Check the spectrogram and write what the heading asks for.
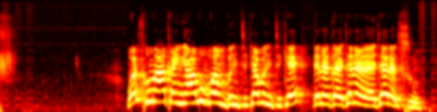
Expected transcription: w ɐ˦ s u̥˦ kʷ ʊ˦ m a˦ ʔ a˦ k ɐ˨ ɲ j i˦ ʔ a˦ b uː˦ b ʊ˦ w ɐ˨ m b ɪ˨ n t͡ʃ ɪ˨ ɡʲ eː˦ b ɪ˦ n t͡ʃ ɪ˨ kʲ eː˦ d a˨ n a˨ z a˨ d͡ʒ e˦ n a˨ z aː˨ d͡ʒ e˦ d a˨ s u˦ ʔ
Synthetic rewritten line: w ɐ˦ s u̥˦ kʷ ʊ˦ m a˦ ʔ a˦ k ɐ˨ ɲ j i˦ ʔ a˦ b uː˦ b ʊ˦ w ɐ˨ m b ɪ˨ n t͡ʃ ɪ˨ kʲ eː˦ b ɪ˨ n t͡ʃ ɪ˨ kʲ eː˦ d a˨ n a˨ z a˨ d͡ʒ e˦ n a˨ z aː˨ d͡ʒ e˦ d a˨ s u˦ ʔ

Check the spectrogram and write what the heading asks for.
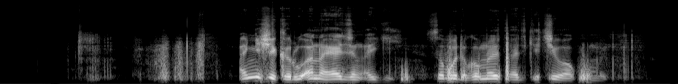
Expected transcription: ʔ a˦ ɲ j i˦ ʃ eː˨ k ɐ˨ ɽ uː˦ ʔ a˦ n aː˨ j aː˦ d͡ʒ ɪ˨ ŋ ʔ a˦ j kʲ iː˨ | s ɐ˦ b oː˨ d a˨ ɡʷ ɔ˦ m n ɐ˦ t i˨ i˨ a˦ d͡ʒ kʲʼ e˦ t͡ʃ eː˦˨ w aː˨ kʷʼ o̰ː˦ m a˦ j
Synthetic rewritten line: ʔ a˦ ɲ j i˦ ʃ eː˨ k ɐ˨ ɽ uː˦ ʔ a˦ n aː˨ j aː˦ d͡ʒ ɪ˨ ŋ ʔ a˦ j kʲ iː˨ | s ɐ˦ b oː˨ d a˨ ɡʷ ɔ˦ m n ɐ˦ t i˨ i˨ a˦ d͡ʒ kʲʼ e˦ t͡ʃ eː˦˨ w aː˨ kʷ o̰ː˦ m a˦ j

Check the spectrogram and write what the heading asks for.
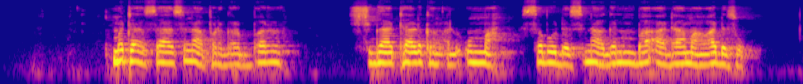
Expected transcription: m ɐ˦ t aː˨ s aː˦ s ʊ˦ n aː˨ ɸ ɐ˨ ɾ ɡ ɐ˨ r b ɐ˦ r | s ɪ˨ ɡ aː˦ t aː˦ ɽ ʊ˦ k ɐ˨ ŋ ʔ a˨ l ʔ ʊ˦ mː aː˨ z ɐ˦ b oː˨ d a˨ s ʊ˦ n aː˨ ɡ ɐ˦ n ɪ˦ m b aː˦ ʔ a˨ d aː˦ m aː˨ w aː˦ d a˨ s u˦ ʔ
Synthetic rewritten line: m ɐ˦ t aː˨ s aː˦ s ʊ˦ n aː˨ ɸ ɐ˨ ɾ ɡ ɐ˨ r b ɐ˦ r | ʃ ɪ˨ ɡ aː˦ t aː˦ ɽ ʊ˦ k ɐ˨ ŋ ʔ a˨ l ʔ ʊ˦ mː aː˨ s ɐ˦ b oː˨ d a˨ s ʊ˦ n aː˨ ɡ ɐ˦ n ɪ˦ m b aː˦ ʔ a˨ d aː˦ m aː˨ w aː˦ d a˨ s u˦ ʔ

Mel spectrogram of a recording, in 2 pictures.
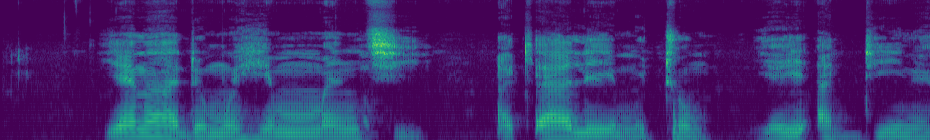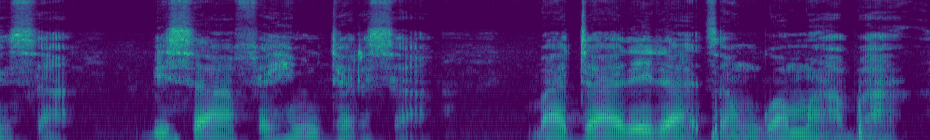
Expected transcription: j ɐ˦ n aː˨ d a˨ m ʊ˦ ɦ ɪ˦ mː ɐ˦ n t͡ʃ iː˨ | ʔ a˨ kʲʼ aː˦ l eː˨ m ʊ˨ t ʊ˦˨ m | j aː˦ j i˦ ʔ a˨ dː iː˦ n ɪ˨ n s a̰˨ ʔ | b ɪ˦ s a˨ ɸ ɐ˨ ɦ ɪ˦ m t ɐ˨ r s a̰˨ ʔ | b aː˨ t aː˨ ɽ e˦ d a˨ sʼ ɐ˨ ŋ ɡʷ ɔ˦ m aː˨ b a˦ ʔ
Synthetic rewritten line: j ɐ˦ n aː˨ d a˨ m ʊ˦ ɦ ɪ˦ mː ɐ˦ n t͡ʃ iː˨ | ʔ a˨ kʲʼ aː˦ l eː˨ m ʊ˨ t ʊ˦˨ m | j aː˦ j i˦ ʔ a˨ dː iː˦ n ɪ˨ n s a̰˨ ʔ | b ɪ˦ s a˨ ɸ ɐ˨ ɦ ɪ˦ m t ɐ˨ r s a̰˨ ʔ | b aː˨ t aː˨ ɽ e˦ d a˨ sʼ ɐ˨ ŋ ɡʷ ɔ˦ m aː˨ b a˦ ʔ

